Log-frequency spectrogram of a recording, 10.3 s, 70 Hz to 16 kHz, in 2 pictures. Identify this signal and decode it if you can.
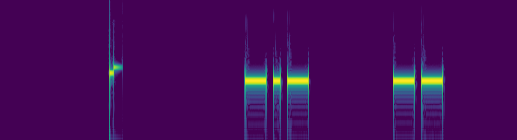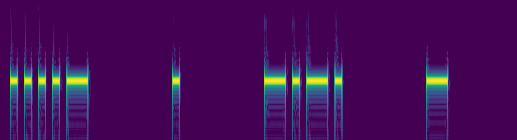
Morse code, heard as a keyed tone, about 17 wpm, spaced as for 8 wpm, 700 Hz. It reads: KM4ECT
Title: USA Call Signs - 6 Characters - 4x Character Spacing - 17wpm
